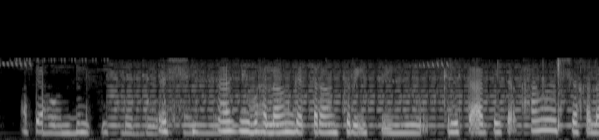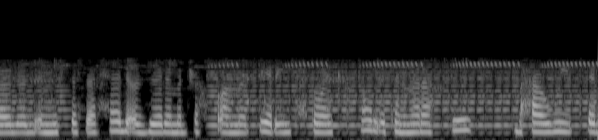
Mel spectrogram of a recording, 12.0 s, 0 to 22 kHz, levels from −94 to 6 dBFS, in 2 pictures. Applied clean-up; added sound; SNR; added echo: none; Bowed string instrument; 14 dB; none.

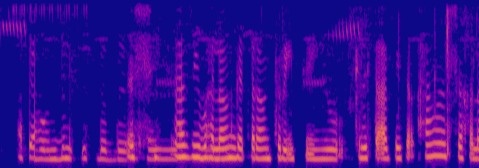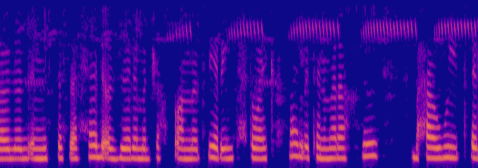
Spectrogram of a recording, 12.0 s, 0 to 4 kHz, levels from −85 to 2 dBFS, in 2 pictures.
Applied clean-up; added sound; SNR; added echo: none; none; none; none.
